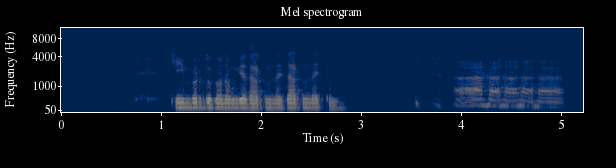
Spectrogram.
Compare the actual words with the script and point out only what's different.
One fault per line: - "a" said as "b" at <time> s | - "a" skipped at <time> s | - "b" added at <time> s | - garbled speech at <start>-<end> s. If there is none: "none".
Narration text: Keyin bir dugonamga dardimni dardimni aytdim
none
